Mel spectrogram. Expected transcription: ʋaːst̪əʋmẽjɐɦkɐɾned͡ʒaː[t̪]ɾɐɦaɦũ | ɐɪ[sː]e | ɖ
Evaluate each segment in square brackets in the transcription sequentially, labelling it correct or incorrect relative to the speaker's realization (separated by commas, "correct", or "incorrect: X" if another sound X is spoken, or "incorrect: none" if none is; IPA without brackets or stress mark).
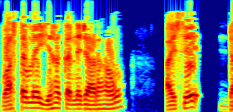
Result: incorrect: none, incorrect: s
